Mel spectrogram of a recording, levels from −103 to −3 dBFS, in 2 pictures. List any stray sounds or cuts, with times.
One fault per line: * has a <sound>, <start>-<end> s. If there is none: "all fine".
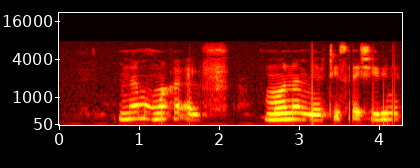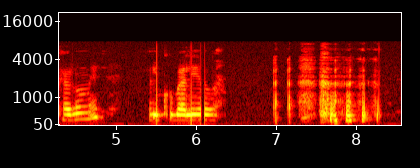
* has a laugh, 7.0-8.3 s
